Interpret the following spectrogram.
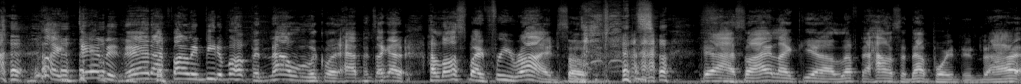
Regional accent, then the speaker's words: North Carolina, United States; Like, North Carolina.

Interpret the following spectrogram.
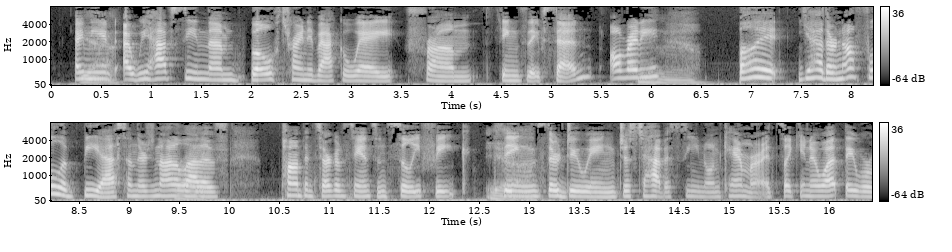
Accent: Philadelphia, Pennsylvania, United States; And B, I'm from Philadelphia. It's pretty close to New Jersey.

